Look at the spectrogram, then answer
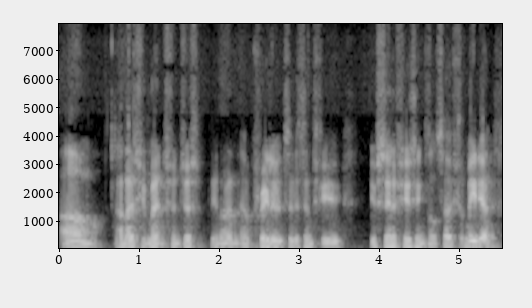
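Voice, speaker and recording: A man's voice: lowish voice, little pitch movement, brisk, fairly bright tone. A man with a London accent, a company CEO answering interview questions in a candid, reflective way with frequent fillers. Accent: London English. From London, England. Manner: reflective, with frequent "um" and "you know".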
